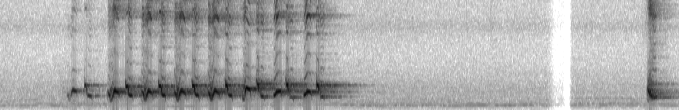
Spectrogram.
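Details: Yellow-vented bulbul (Pycnonotus goiavier) rapid song used to train other bulbuls: a fast, bubbling run of chirpy notes for about two seconds over a low hum, then one more sharp note.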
